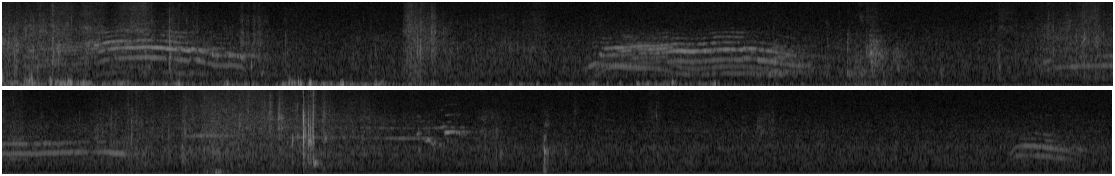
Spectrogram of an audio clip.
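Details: Domestic cats fighting, a neighbour's cat having run into a second rival after being chased off: wavering, harmonic-rich yowls rising and falling in long drawn bouts, with sharp hissing bursts near the middle and quieter gaps between.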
